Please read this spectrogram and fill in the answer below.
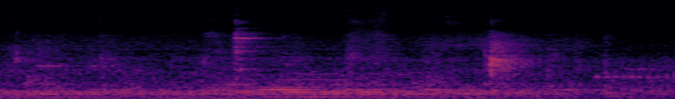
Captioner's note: clattering, whirring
